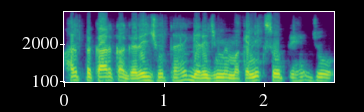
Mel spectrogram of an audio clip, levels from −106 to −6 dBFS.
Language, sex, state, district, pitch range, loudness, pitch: Hindi, male, Uttar Pradesh, Jyotiba Phule Nagar, 135-155 Hz, -18 LUFS, 145 Hz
